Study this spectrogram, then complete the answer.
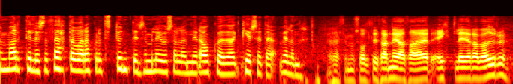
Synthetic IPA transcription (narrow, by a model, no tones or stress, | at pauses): ɛmvaɾt̪ʰɪlːɛsaðθɛht̪avaɾahkʏɾat̪st̪ʏnt̪ɪnsɛmleːjɣʏsaːlaɪnɪɛɾʔaːwkʰvœðɪacʰɛːɾ̥sɛt̪a̰vɛːlat̪naɾ̥ɛnθɛht̪ɛmusɔlt̪ɪθanːɪɣaðθaðɛɾejht̪lejðɪɾavœðɾʏ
